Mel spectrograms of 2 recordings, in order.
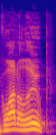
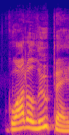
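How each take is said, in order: First: The name has an anglicized local pronunciation. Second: The name has a Spanish-style pronunciation.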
